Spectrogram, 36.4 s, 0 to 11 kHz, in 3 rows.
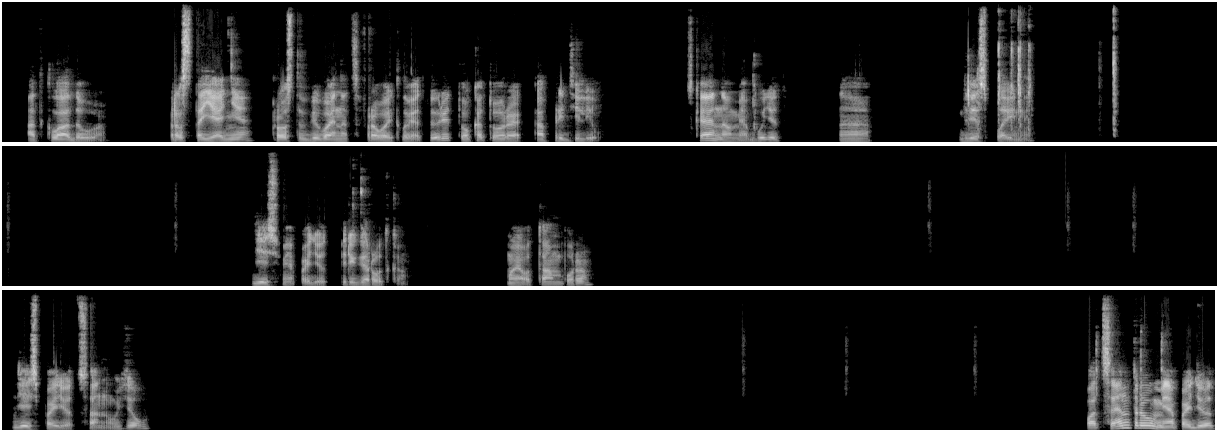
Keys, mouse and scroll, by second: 11.7 middle click, 12.6 middle click, 13.4 middle click, 14.1 scroll down 2, 14.5-15.6 scroll up 2, 15.6 click, 16.3 middle click, 20.2 click, 20.8 scroll down 2, 21.1 middle click, 21.6 scroll down 2, 22.2 middle click, 23.1 middle click, 24.0 scroll up 2, 25.8 click, 28.1 click, 29.4 click, 30.4 click, 31.1 scroll down 2, 31.3 middle click, 32.3 middle click, 33.2 scroll up 2, 33.6 middle click, 34.3-34.7 scroll down 2, 34.9 middle click, 35.6 middle click.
